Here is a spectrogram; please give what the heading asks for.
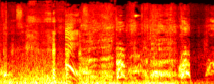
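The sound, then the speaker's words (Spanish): Dogs bark and yip at a passing rider, chasing and escorting the wheels. Sharp, repeated barks come with some whimpering over a busy, loud background, and people talk throughout. “Perros que le siguen, perros que le ladran, que lo escoltan o que casi acaban bajo las ruedas.”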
